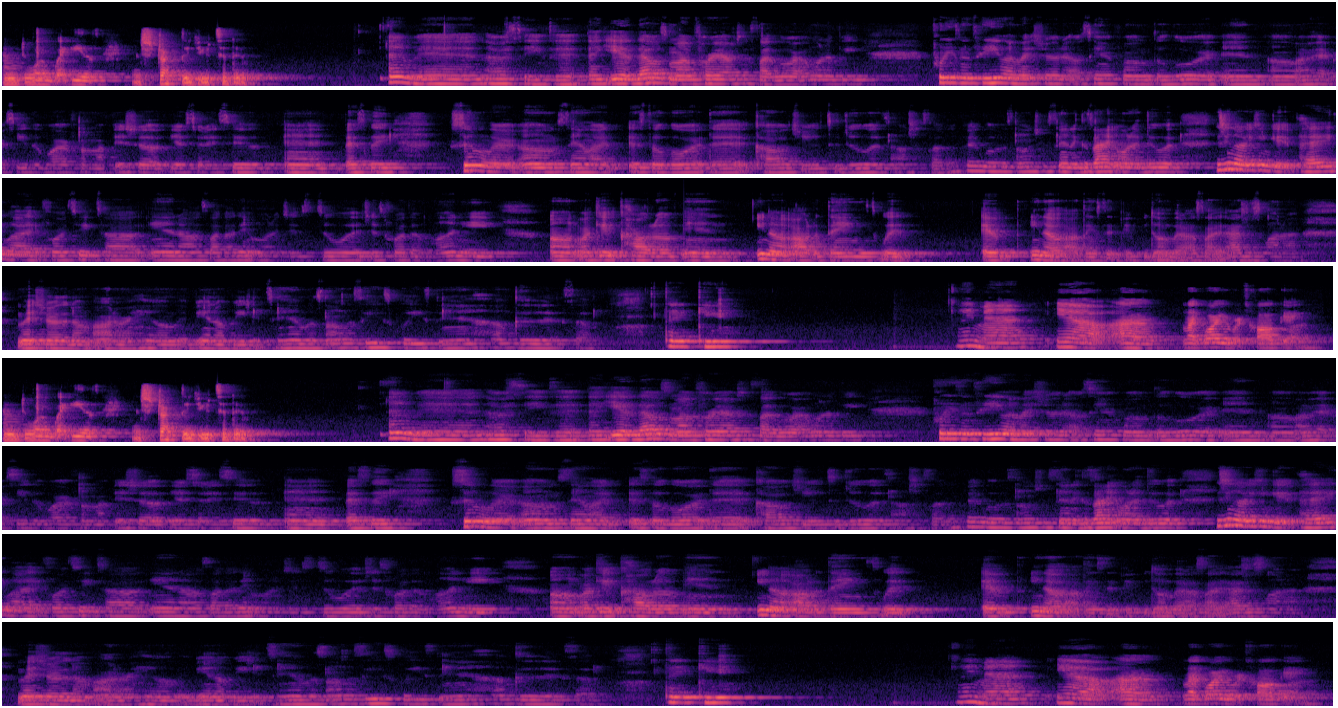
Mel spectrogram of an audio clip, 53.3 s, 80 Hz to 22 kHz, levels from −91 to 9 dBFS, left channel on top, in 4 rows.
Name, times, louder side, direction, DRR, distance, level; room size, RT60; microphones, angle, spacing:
voice 1, 0.0-2.5, right 1 dB, 5° right, 8 dB, 0.6 m, -30 dB
voice 2, 3.9-35.7 36.5-47.4, left 1 dB, 50° left, 6 dB, 1.6 m, -37 dB
voice 3, 49.6-50.3 50.6-53.1, left 3 dB, 80° left, 6 dB, 1.1 m, -34 dB
13.0 x 4.9 x 7.6 m, 1.1 s
head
